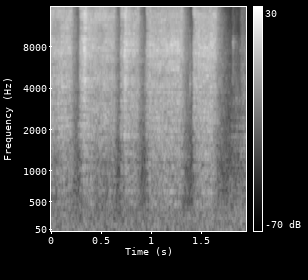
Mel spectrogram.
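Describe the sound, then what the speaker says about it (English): Throttle body cleaner sprayed from an aerosol can as a degreaser on a capstan winch, heard as four close hissing bursts separated by brief gaps, loud and alone. "I find throttle body cleaner really works well."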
